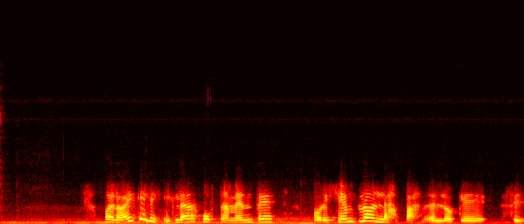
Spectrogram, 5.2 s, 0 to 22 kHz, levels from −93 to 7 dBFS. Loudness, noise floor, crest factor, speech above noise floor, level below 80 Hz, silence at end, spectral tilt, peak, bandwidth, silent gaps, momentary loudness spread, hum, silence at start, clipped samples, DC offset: -21 LUFS; -44 dBFS; 20 dB; 24 dB; -58 dBFS; 0 s; -7.5 dB/octave; -2 dBFS; 4.3 kHz; none; 8 LU; none; 0 s; under 0.1%; under 0.1%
